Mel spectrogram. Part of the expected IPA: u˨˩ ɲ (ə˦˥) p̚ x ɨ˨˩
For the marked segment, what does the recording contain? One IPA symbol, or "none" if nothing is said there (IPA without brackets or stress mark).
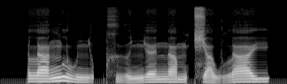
ə˨˩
